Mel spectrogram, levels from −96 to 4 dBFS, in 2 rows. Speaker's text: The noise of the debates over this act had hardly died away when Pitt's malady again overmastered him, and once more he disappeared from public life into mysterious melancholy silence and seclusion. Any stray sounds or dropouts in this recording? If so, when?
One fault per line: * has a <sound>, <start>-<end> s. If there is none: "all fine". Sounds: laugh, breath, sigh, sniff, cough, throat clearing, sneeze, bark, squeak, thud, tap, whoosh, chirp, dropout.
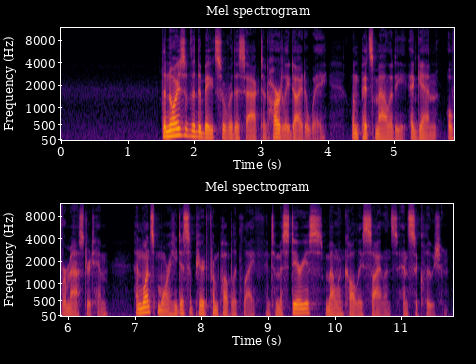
all fine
